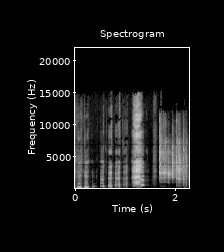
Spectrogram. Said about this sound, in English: It's always had a Jurassic design, and you are just the first Jurassic cast member to ever use it. How dope is that? You get three rolls on this glorious dice tower, and whatever we roll, that's what we start with here.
